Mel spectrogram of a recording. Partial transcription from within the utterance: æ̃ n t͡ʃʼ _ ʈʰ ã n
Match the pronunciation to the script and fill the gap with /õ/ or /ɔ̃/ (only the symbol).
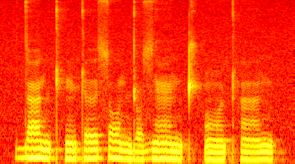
ɔ̃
